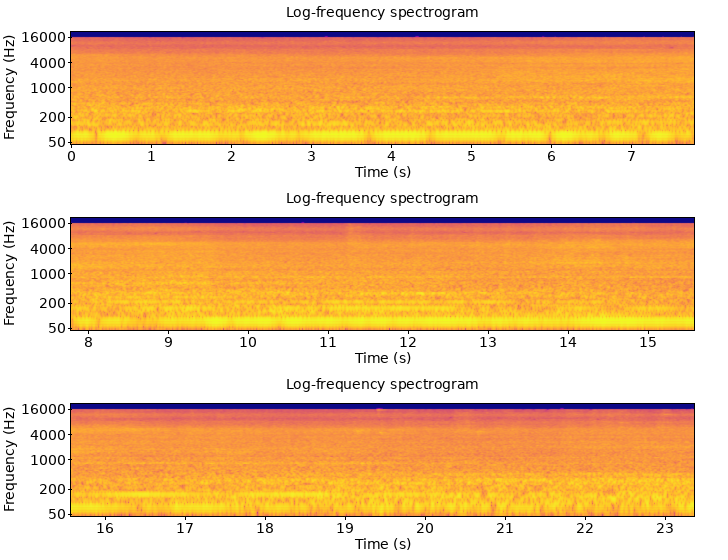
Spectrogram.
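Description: Passenger train coaches rolling slowly past a station platform, a steady low rumble.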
